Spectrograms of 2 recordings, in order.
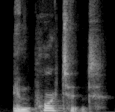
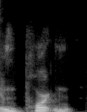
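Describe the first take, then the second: First: The first T is clearly pronounced. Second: The first T is dropped or swallowed. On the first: The speaker calls it right. "I love enunciation now" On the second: The speaker calls it wrong. "They'll end that first T"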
